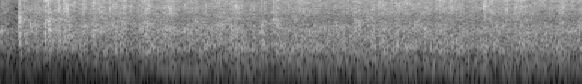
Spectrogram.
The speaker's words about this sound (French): Je vais vous demander d'applaudir à la guitare ce soir,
